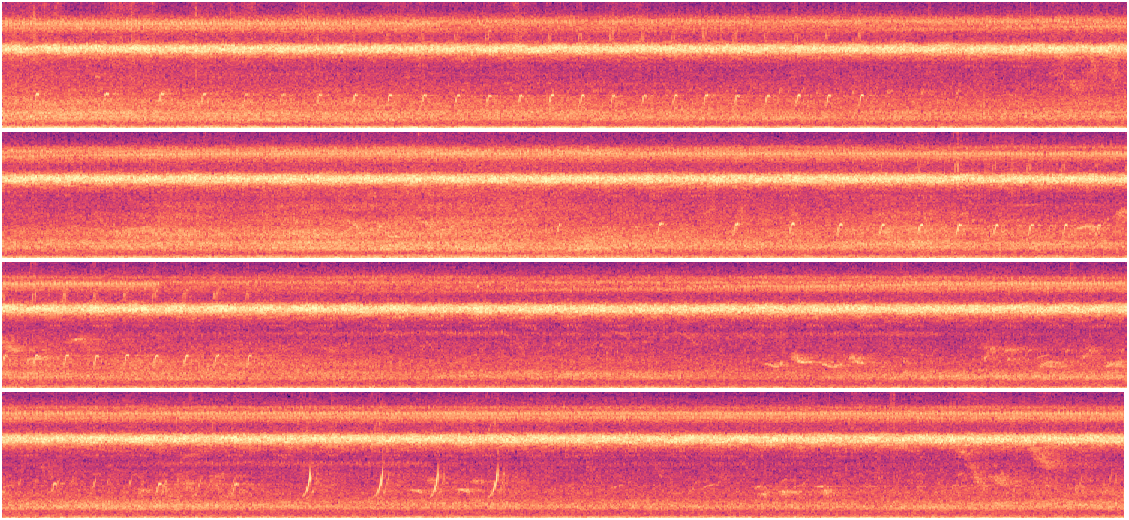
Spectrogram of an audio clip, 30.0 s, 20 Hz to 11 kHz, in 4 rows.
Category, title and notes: Soundscapes > Urban
AMBSubn-Summer Dawn in the Trailer Park, birds, crickets, nearby highway traffic, 530AM QCF Fairhope Alabama Zoom F3 with LCT 440 Pure
Dawn in the trailer park, Fairhope, Alabama. Birdsong, crickets, passing traffic on Highway 98. Summer morning. 5:30AM
crickets, dawn, birds, morning, birdsong, summer, field-recording, traffic, highway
